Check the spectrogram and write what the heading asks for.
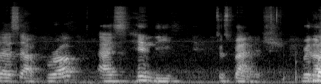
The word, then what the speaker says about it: Hindi: Hindu? Hindi.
